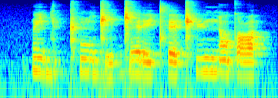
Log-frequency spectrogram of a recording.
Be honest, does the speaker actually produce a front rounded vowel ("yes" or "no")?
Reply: yes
